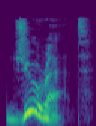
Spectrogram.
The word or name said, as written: jurat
